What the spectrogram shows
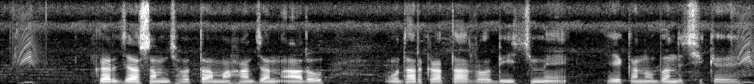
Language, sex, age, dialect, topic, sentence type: Maithili, female, 25-30, Angika, banking, statement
